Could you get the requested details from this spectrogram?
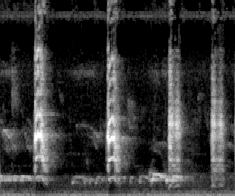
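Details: Young wild-caught long-tailed shrike from Pati, Central Java, in full voice: four loud, harsh, buzzy bursts about a second apart, each a brief broadband rasp, over a steady low hum and background noise.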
